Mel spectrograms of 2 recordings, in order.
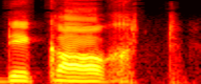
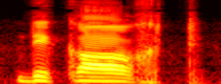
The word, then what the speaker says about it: Descartes: So now, so both the S are silent. So how do we pronounce this? This is Runi, Runi, and then Descartes, Descartes, Runi, Descartes.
